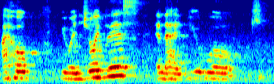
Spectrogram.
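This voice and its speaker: A woman hosting a language lesson, slowly naming each letter and repeating example words with care. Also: a little high, slight background noise. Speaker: language segment host. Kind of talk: slow, careful alphabet lesson. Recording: echoey room with faint background ambience.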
